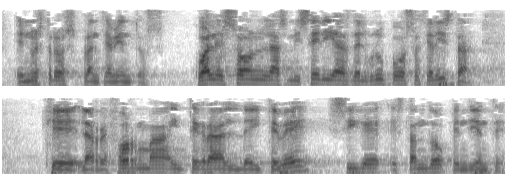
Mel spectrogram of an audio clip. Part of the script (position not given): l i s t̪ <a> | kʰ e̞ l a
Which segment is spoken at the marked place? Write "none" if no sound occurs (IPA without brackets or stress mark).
a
